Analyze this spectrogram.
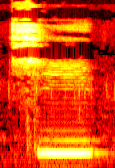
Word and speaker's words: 羌: And there's a qiāng, you pronounce it as qiāng, qiāng.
